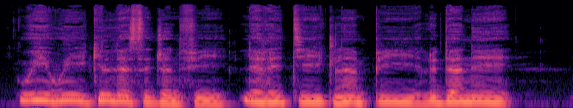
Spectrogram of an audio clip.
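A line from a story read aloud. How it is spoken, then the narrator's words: Shouted in chorus. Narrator (French): hurlèrent en chœur les autres franciscains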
